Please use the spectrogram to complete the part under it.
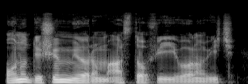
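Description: A man's voice: rumbling low, fast talker, warm tone, smooth, dry recording, voice pushed down. A man reading a story, voicing a humble, timid older male drunkard in a subdued tone.

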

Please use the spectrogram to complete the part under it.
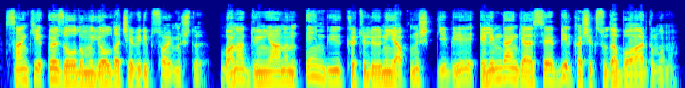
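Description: A man reading a first-person story aloud in an expressive, measured storytelling manner. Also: fairly low pitch, no echo, studio quality. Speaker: narrator.

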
